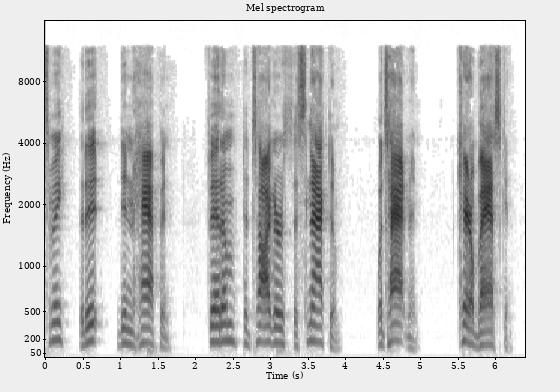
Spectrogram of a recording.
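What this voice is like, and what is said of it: Twangy Joe Exotic impression. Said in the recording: “this isn't even any close to a Joe Exotic. It's my twangy. This is the closest I have to a twang. ... It's actually not bad. ... It's pretty good.”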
